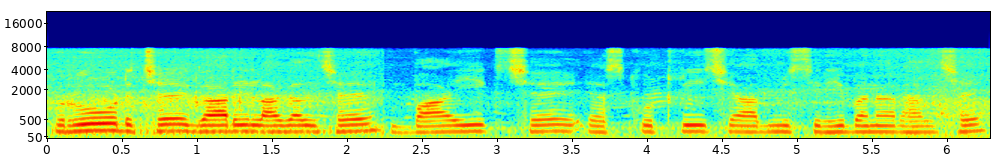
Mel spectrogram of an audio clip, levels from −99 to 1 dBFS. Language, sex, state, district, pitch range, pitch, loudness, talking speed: Maithili, male, Bihar, Purnia, 155-165 Hz, 160 Hz, -17 LUFS, 115 wpm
